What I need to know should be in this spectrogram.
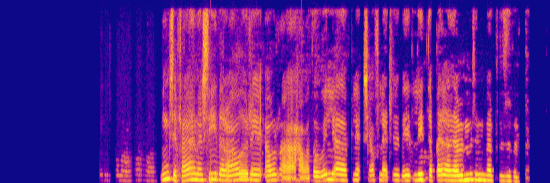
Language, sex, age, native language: Icelandic, female, 18-19, Icelandic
